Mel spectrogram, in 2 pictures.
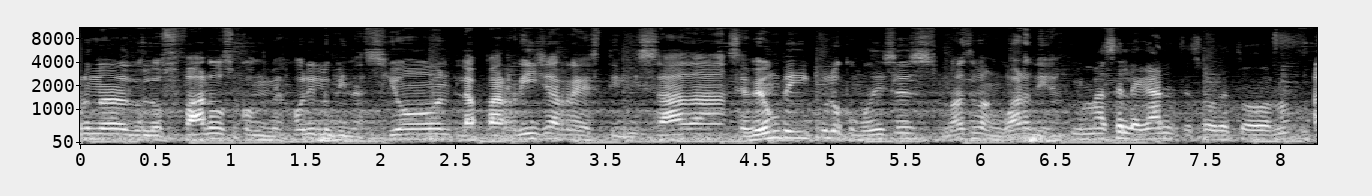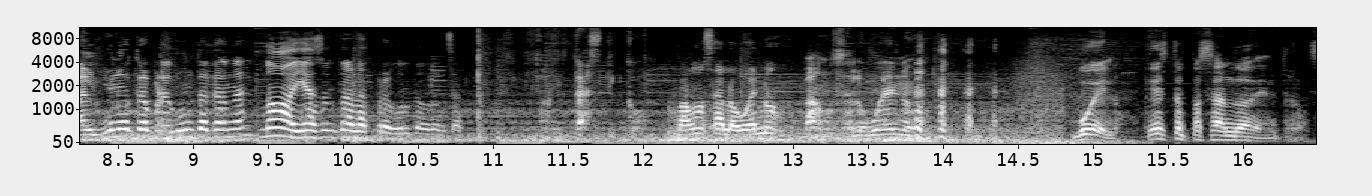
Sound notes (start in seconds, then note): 13.6 laughter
